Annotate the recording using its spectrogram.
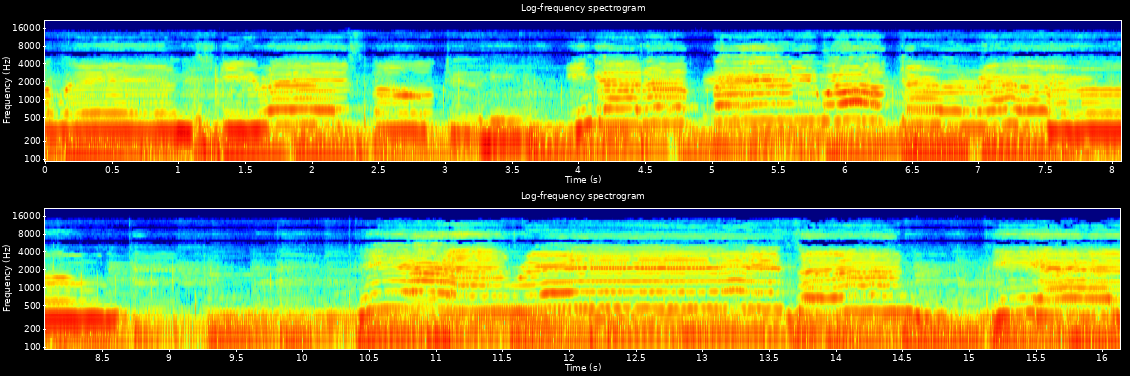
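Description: Women singing a song with acoustic guitar accompaniment, the voices amplified through microphones.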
